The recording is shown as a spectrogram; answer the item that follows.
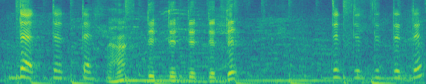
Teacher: You feel that the air is blocked, right, with this d sound?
